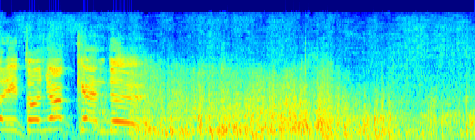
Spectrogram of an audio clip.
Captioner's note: thunder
